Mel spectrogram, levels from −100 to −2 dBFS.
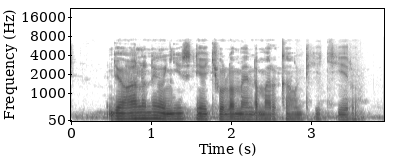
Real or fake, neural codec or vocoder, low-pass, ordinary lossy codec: real; none; 7.2 kHz; none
